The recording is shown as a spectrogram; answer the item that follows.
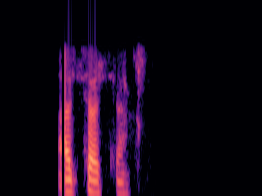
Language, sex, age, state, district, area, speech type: Santali, male, 18-30, Jharkhand, Pakur, rural, conversation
